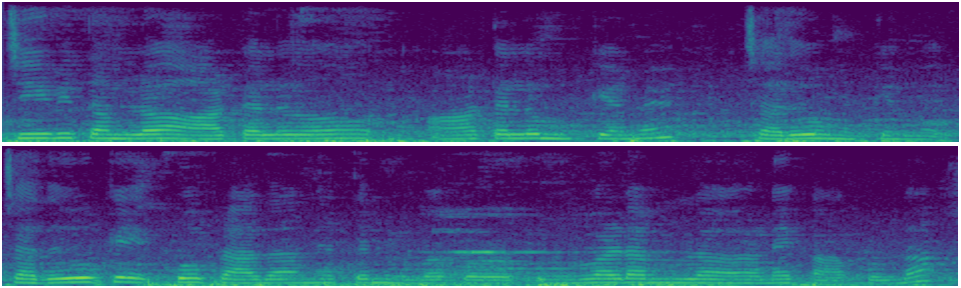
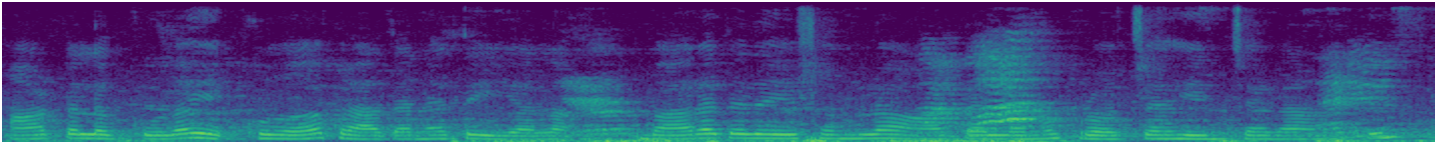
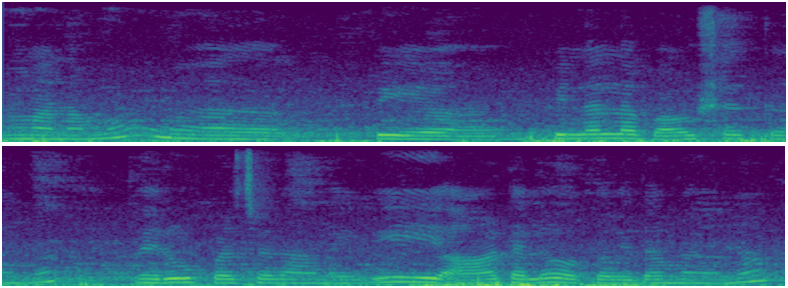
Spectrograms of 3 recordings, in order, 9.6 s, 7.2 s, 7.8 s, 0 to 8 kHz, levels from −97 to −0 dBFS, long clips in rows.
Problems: background conversations at intervals, low volume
